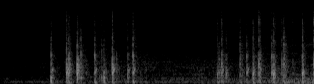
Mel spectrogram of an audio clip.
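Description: Long red-painted nails tap a closed pink Harajuku Lovers paperboard perfume box standing upright on a blanket. About 14 soft, hollow, dull taps come in two quick bursts separated by a short pause, and each tap dies away almost at once.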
